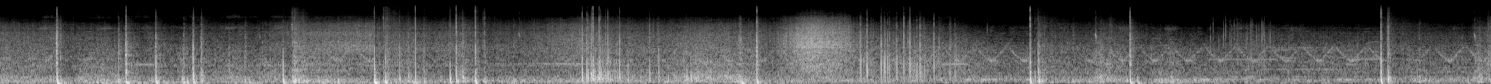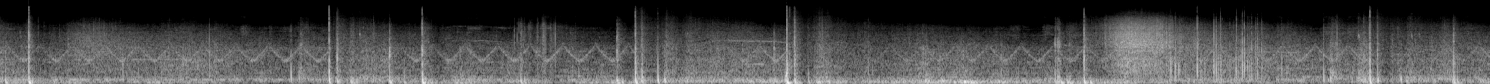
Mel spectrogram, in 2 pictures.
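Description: Aerial firework shells bursting overhead: an irregular run of sharp bangs and crackles, with a brighter hissing crackle about 8 seconds in and again near the end.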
